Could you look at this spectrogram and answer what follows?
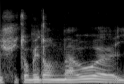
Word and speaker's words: Mao: Et donc tu le prononces, tu l'avais écrit sur les messages que c'est envoyé Mao, M-A-O. C'est exactement ça, c'est comme le dictateur. Ok, tu le prononces pareil.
